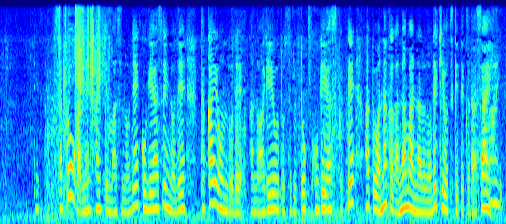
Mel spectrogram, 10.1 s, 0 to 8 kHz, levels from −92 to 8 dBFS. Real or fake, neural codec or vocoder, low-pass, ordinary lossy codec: real; none; 7.2 kHz; none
